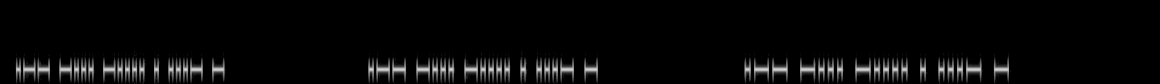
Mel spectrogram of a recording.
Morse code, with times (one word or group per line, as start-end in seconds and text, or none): 0.2-2.2 WB6EVT
3.7-6.0 WB6EVT
7.5-10.1 WB6EVT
